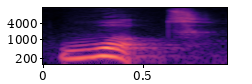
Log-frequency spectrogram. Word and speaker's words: what: What? It sounds a bit like an O. What?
